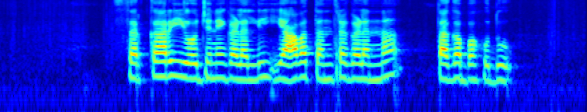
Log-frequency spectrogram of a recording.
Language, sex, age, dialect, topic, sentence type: Kannada, female, 25-30, Central, agriculture, question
